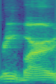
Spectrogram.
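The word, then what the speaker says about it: RBAR: why i pronounce it rebar is it reminds me of the metal rods that are stuck in cement forever and not going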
